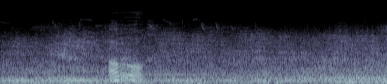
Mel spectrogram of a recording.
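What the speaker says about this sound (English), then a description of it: "little duo of planes going over." A pair of propeller airplanes passing overhead during outdoor earthbag roundhouse building, a steady distant engine drone running through the clip beneath a brief spoken exclamation and low work noise.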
